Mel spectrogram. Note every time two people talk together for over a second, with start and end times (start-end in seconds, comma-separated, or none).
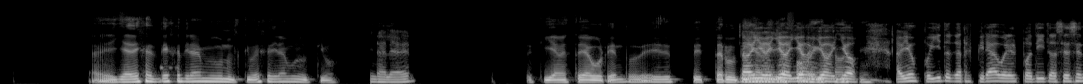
7.4-8.8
